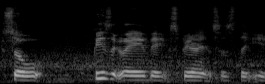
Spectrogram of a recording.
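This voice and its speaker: A woman's medium-pitched voice with a strong Northern Irish accent, at a moderate pace. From Northern Ireland, Ballymena. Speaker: travel vlogger. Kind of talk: casual vlog monologue.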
